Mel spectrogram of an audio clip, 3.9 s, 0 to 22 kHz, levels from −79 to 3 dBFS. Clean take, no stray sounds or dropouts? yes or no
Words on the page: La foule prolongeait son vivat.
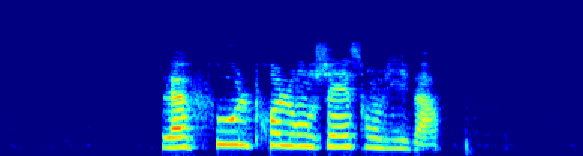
yes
